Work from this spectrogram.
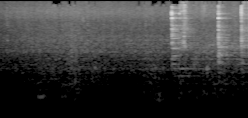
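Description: Potatoes cook in a covered pan for a veggie omelettata, a quiet steady sizzle, broken near the end by three sharp metallic clinks and rattles, close by with no talking.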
